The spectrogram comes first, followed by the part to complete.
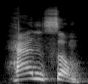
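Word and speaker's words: handsome: ये हैंडसम नहीं होता, ये हैंड और सम नहीं होता, इसमें डी साइलेंट होता है, ये पढ़ा जाता है हैंडसम, हैंडसम, हैंडसम।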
